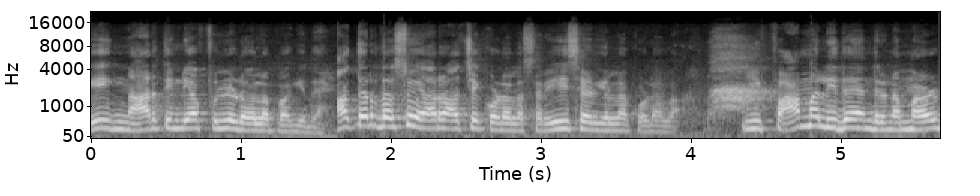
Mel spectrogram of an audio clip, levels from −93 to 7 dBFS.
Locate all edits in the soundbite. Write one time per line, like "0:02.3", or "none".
0:01.5
0:04.2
